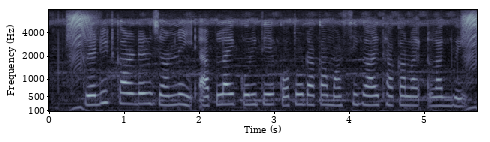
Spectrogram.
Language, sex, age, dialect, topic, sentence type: Bengali, female, 18-24, Rajbangshi, banking, question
